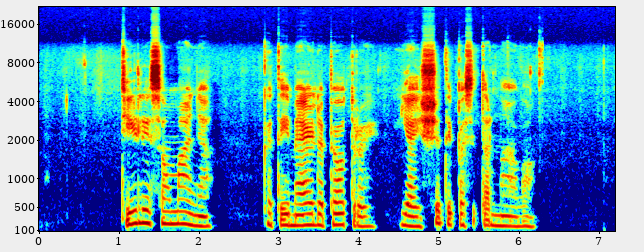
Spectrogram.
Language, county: Lithuanian, Kaunas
